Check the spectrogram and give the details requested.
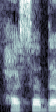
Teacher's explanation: حسدہ میں سین ہے، سین میں سیٹی کی آواز نکلے گی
